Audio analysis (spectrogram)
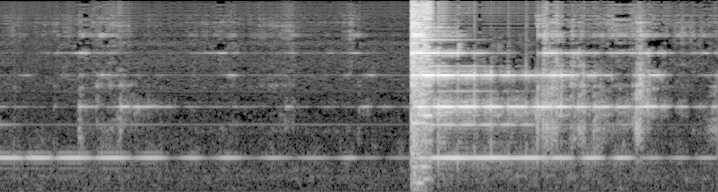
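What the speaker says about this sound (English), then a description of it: "find a bowl that you can get to do its little thing here, like singing" A singing bowl rings with a sustained steady tone, then a sharp strike sets off a bright, shimmering ring that slowly decays.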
